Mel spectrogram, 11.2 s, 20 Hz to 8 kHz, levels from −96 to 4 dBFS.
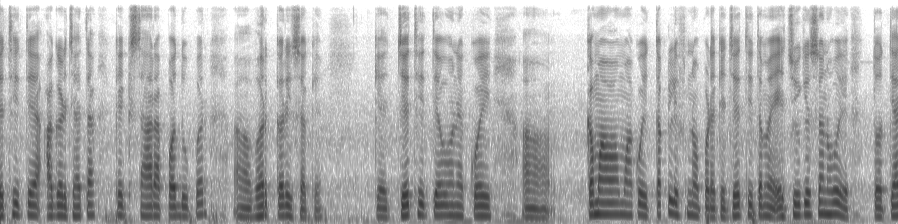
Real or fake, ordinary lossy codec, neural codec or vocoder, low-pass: real; none; none; 7.2 kHz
